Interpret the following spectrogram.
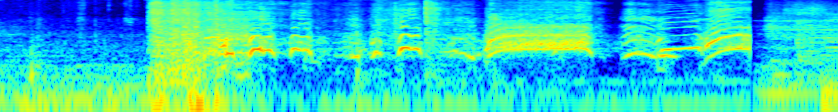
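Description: A sudden crash as a man lands on a folding sidewalk sign, followed by onlookers yelling and shrieking with laughter for about three seconds.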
